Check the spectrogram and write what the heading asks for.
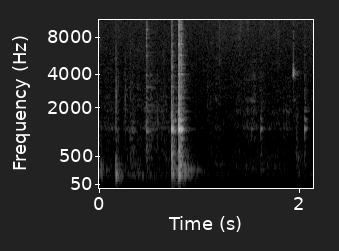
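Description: A Fluke multimeter being handled on the bench: a few light clicks, then a sharper knock a little under a second in, as the rotary selector is turned and the meter is set down.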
